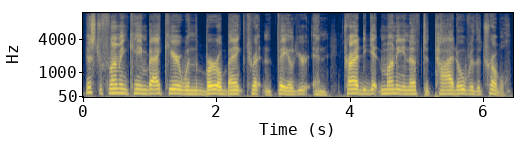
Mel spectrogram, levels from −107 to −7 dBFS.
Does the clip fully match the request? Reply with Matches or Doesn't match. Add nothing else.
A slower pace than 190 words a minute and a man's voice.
Doesn't match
